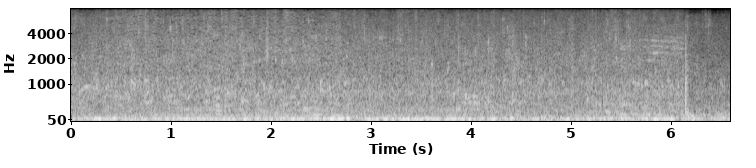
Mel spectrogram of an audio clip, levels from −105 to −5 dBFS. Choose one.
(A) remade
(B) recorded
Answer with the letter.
A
